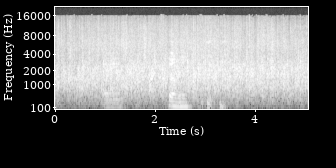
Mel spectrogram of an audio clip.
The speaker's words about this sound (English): We're going to clap that up.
